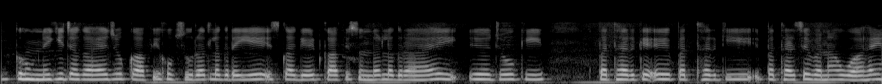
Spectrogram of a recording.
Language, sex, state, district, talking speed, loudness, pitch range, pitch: Hindi, female, Bihar, Samastipur, 195 wpm, -25 LUFS, 220-235 Hz, 225 Hz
